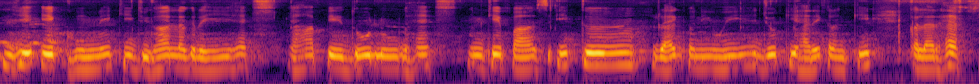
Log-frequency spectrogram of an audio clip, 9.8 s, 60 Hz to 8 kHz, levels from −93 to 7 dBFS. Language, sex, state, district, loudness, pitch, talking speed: Hindi, female, Uttar Pradesh, Lucknow, -18 LUFS, 165 Hz, 170 wpm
